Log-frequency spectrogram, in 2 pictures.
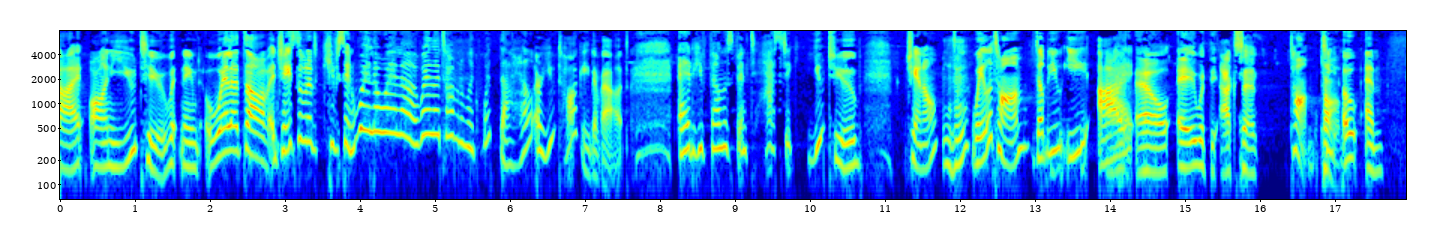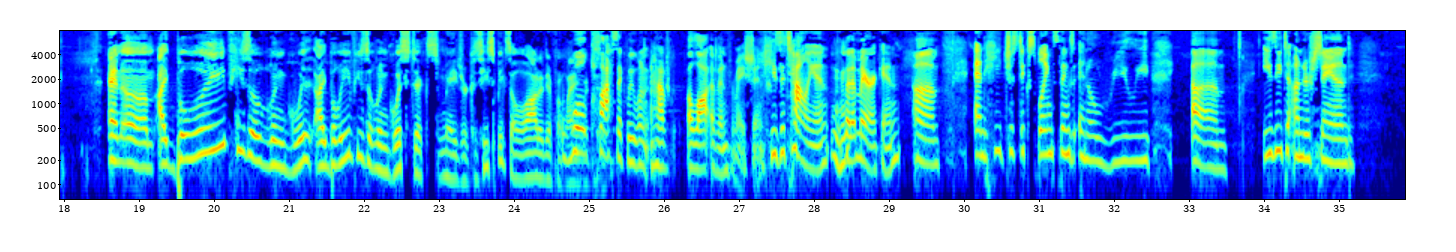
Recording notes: On a gorgeous Spring day we record the podcast outside under the cherry tree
